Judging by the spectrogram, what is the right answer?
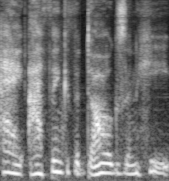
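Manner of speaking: whispering. Speaking in character to Ramsey so Noctis won't hear: whispering to Ramsey. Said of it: "I will whisper to Ramsey".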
